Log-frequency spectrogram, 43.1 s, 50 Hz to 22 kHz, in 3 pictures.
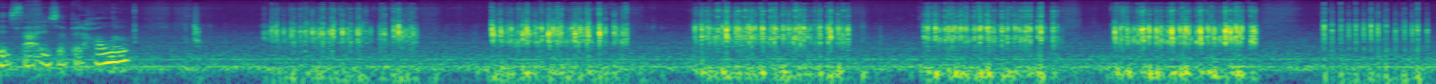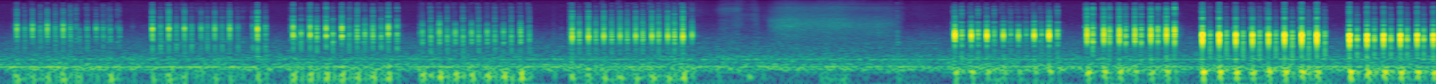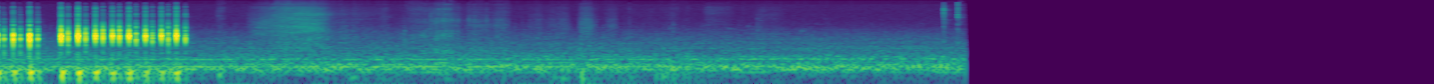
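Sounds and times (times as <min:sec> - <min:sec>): mechanical keyboard typing: 0:02.6 - 0:04.2, 0:04.9 - 0:12.6, 0:13.2 - 0:21.3, 0:23.9 - 0:30.6.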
